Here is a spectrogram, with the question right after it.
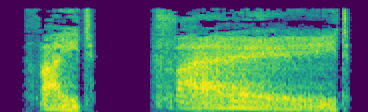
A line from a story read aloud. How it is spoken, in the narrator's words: he roared to his warriors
